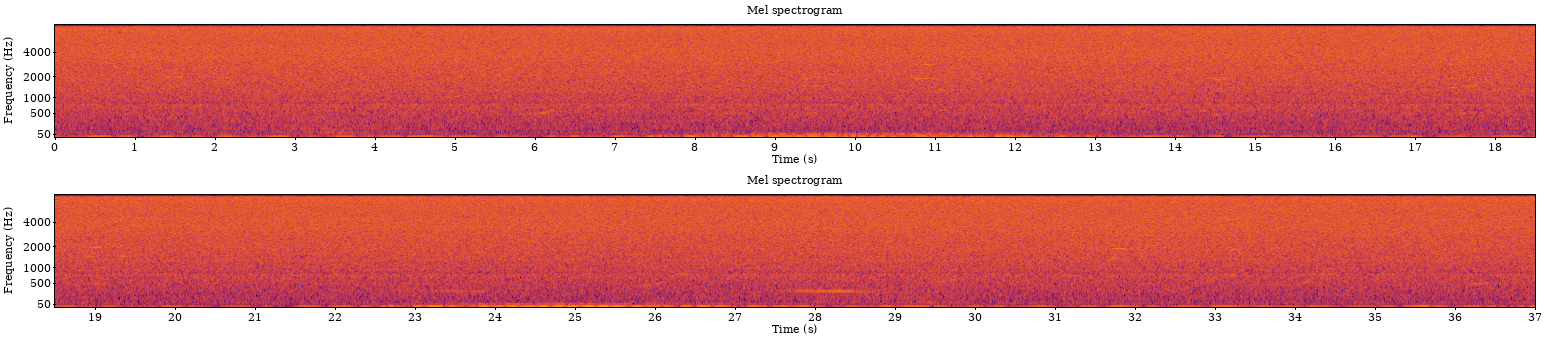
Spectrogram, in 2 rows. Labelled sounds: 10.7	11.0	humpback whale, 1.8 to 2.0 kHz

